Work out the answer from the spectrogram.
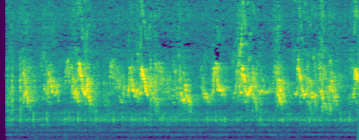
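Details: Wild European goldfinch of the britannica subspecies singing in the wild: a steady, fast, high twittering of tinkling, jangling notes in a continuous stream, with a faint low steady hum beneath.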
